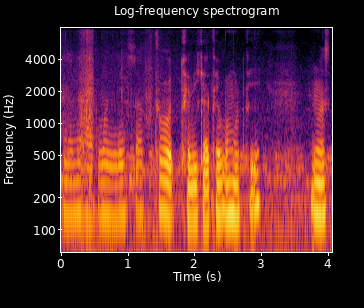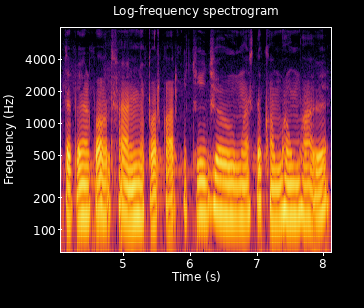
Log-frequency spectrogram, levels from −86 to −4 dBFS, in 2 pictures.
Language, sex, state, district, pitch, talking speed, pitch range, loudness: Chhattisgarhi, male, Chhattisgarh, Sarguja, 130 Hz, 155 wpm, 125-140 Hz, -17 LUFS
